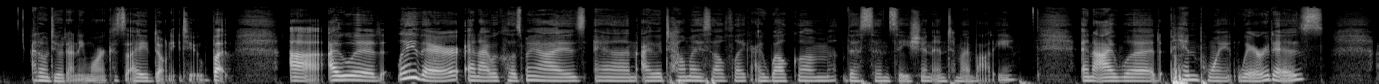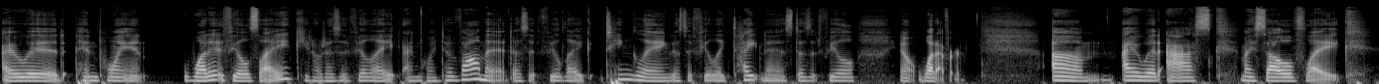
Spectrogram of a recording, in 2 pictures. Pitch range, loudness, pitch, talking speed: 155-180 Hz, -22 LUFS, 170 Hz, 175 wpm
